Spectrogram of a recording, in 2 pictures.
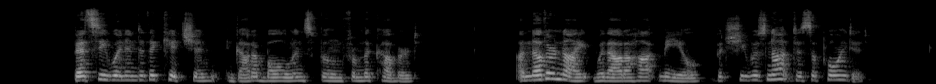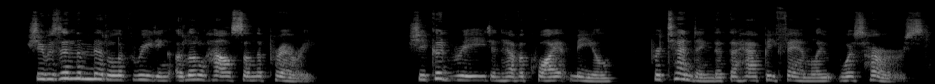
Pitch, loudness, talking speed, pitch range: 185 Hz, -33 LUFS, 170 wpm, 165-210 Hz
